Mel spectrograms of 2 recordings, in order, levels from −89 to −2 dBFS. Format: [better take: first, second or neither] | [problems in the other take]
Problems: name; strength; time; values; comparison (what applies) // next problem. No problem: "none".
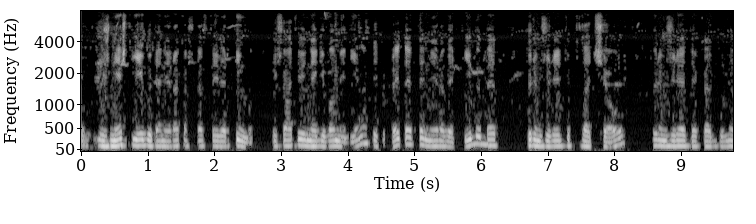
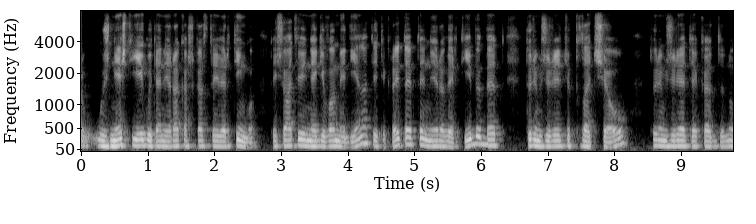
second | noise reduction (classical method spectral subtraction)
